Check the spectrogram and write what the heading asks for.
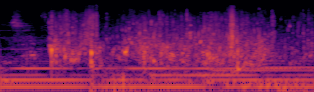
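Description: Gentle water splashes and light paddle strokes as someone paddles around on an old surfboard on a calm small lake, a few soft slaps at an irregular pace over a steady low background hum, quiet.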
